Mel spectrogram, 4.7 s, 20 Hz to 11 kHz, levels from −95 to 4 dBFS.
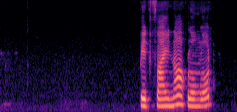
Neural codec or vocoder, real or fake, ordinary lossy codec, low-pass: none; real; none; none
